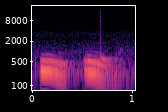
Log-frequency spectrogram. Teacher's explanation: Ooh, very, very open. So you bring your lips together into a round circle at the front, but you actually, ooh, have quite a bit of air inside your cheeks at the same time.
